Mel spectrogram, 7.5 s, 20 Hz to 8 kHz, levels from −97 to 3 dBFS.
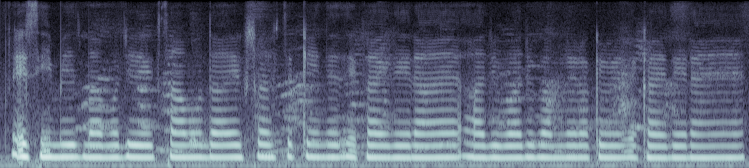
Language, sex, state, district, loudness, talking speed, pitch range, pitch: Hindi, male, Uttarakhand, Tehri Garhwal, -17 LUFS, 170 wpm, 210-220 Hz, 215 Hz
